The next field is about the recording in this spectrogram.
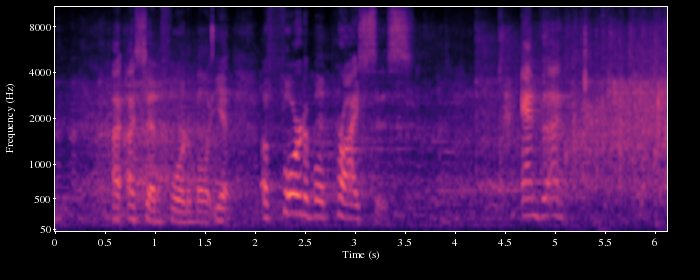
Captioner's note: audience laughter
